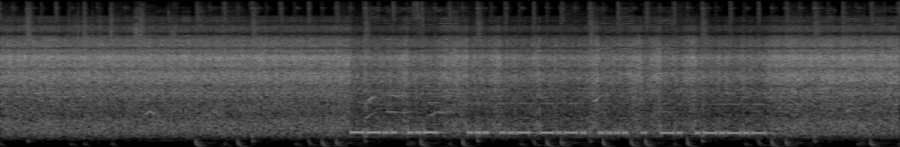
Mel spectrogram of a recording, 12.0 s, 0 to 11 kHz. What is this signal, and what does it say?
Morse code, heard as a keyed tone, hand-sent with a paddle, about 23 wpm, 330 Hz, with radio static and room echo. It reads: ZU SUCHEN.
